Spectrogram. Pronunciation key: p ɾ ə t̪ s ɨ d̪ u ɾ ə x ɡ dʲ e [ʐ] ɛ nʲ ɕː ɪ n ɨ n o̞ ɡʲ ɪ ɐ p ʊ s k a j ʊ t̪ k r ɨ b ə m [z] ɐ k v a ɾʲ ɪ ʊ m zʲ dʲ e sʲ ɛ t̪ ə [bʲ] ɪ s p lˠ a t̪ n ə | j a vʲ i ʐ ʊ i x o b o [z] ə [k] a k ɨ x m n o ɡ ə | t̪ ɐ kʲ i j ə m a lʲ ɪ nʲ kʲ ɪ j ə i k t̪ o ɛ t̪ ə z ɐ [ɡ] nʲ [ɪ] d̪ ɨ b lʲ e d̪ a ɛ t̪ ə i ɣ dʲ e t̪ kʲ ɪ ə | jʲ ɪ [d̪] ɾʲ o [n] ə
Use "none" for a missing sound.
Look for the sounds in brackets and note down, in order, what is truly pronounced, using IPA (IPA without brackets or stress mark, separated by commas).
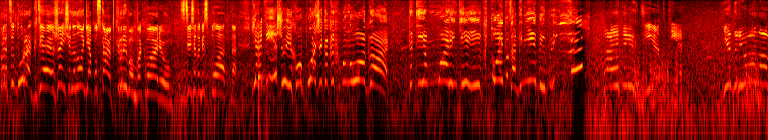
ʐ, v, bʲ, ʐ, k, ɡ, i, d̪, n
